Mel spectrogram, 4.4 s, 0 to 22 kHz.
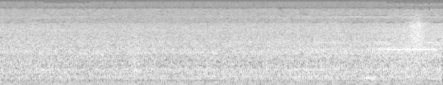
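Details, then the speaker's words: PlayStation 2 slim with the lid-detect buttons pressed by hand: soft steady whir at even speed, no clicks, scraping or grinding. The disc spins up and reads the game. Normal disc drive reading. "You see, it's working. It's reading the game."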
